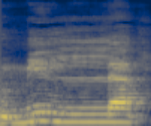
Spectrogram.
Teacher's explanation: مطلب دا چې دغه حرف په حرف کې ننباسمه، خو چون لام د خیشوم مخرج یعنی پوزه نه دی، غنه نه دی، نو دې کې غنه نه کومه، ولی ادغام کومه. دا د شد مې ورکړو، نو حرف په حرف کې ننباسمه، نو مل، خو غنه نه کومه، ادغام کومه، ولی غنه یعنی پوزه کې نه وایم.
